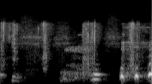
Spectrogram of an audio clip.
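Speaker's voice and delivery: loud shushing. Real, not acted. Teacher shushing noisy students, loud shh. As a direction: hush the class down. Hushing the class.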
